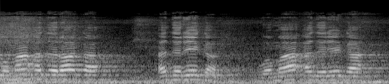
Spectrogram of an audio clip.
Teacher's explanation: ادریکا کے اندر امالہ دونوں راویوں کے لیے ہے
